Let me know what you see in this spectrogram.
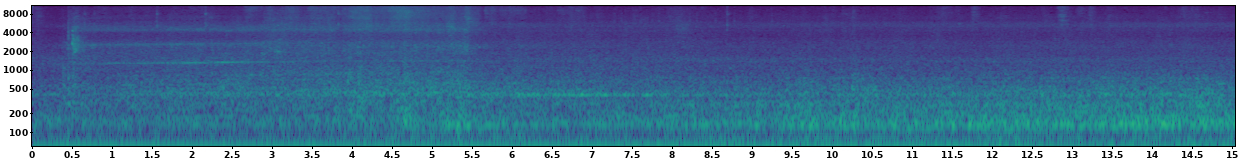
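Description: Running noise inside a DBAG Class 423 electric S-Bahn train at speed: a steady rumble of wheels on the track. A high, thin whine sounds over it for about the first five seconds, then fades.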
